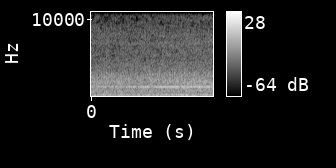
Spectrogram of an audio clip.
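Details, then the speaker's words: GM car (Impala/Monte Carlo) after repairing a no-start with no power to the starter and random electrical faults: smooth even idle with a faint steady whine, no knocks or misses; everything back to normal. "the Monte Carlo no start uh random things happening or whatever uh was fixed everything's back to normal"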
